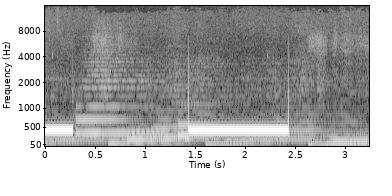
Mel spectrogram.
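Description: A telephone ringback tone from an outgoing call made to ask what is happening with a concert: a steady mid-pitched beep lasting about a second, with long pauses between, heard over soft background music with no voices.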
